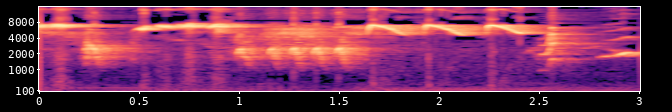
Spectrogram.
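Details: Snowy-browed flycatcher song used as a lure for wild birds: high thin whistles near the top of the range alternate with a short rapid trill of lower notes, ending in a falling slur and a brief low whistle.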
